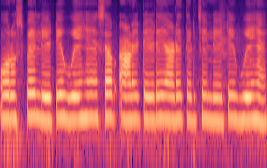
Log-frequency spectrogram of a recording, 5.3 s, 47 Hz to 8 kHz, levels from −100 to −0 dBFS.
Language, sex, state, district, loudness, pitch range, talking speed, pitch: Hindi, female, Uttar Pradesh, Ghazipur, -16 LUFS, 210-220 Hz, 155 wpm, 215 Hz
